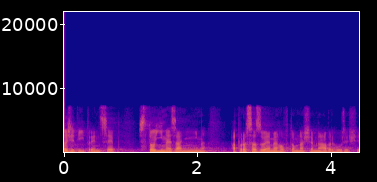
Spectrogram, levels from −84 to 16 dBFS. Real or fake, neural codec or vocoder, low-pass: real; none; 7.2 kHz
